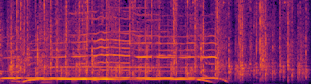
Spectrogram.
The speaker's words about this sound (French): Vous applaudissez alors que je parle de commentaires.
